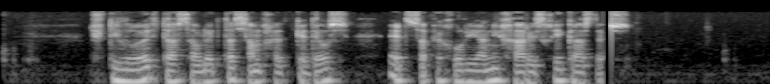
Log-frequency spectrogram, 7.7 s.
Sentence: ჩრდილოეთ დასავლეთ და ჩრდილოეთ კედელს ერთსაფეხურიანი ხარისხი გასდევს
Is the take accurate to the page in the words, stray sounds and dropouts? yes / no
no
